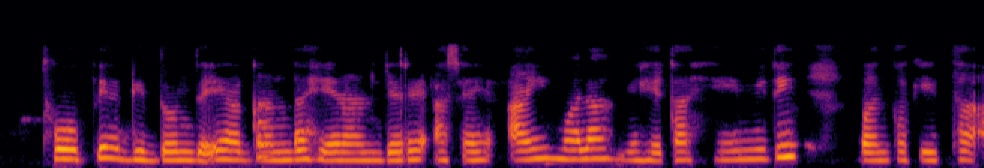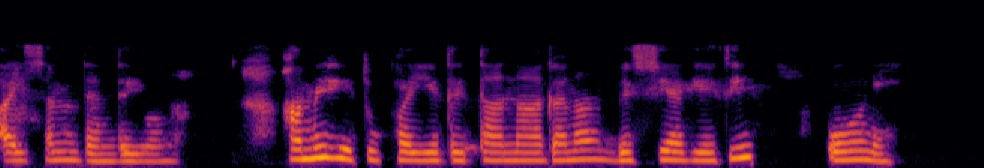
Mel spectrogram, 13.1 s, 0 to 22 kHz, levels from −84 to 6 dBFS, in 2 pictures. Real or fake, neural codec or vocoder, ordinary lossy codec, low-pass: fake; codec, 32 kHz, 1.9 kbps, SNAC; Opus, 64 kbps; 7.2 kHz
